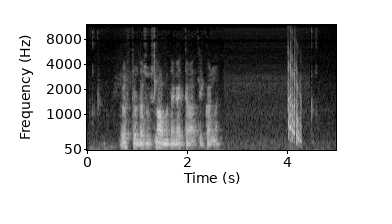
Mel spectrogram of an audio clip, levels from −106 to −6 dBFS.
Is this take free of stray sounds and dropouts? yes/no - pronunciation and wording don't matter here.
no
